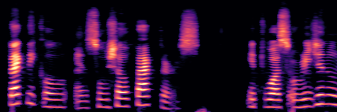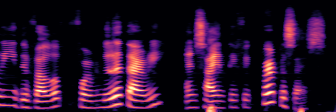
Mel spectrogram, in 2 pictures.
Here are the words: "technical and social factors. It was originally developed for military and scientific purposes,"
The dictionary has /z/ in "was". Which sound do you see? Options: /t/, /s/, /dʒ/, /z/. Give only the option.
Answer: /s/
